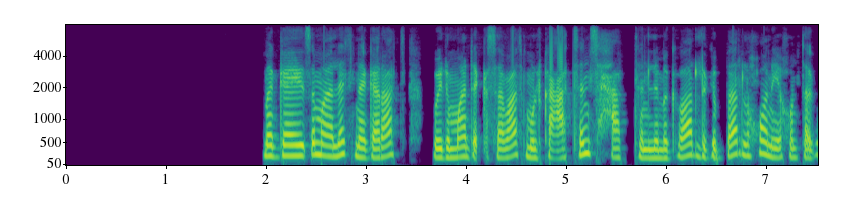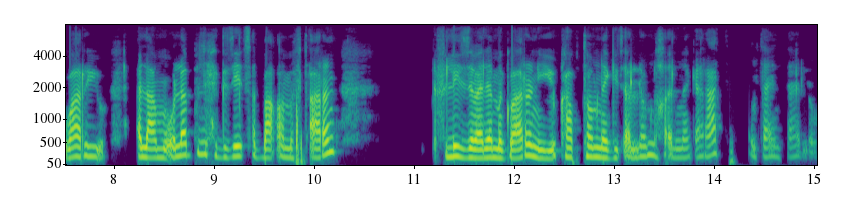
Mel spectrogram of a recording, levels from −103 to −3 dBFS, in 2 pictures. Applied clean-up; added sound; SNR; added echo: none; none; none; none.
